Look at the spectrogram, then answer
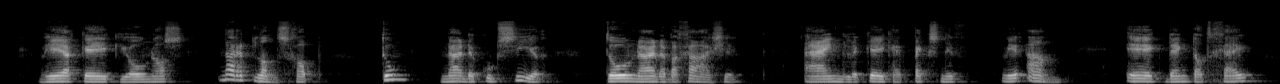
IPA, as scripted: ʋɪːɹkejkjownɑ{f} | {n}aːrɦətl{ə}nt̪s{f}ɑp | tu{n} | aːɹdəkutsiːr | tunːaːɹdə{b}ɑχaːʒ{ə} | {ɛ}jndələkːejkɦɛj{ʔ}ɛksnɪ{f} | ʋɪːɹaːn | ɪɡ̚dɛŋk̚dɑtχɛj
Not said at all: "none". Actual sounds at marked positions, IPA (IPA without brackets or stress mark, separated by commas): s, n, ɑ, χ, nː, b, ə, ɛ, p, f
